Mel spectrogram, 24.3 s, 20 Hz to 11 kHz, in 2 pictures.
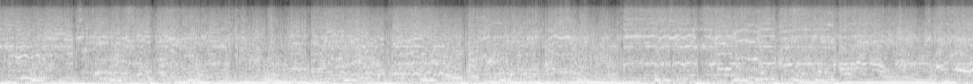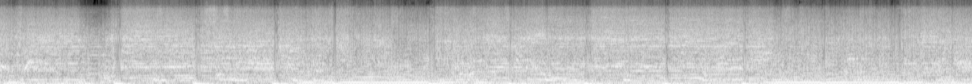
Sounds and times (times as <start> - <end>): Singing: 0.0 - 7.8, 9.4 - 24.3
Crowd: 0.0 - 24.3
Rock music: 0.0 - 24.3.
